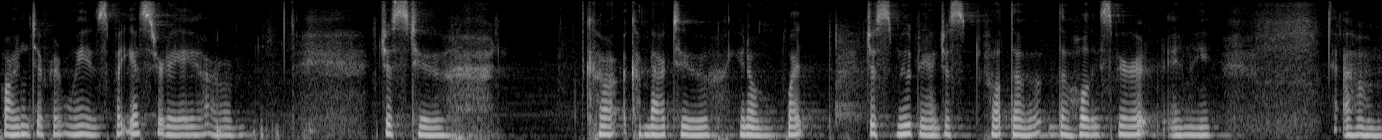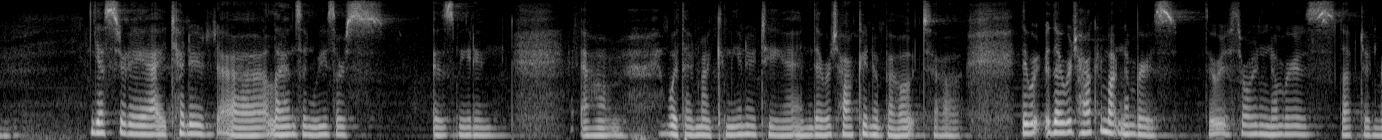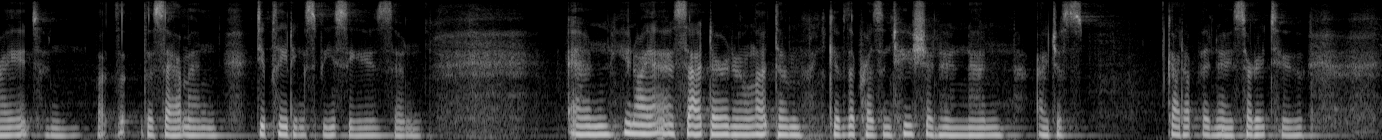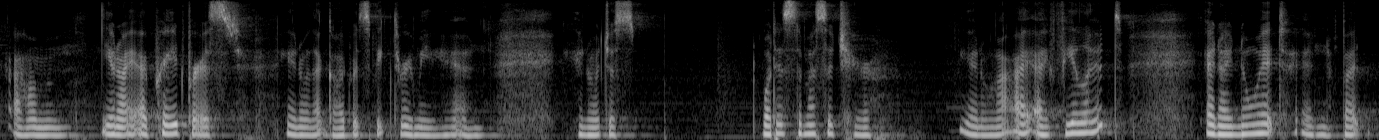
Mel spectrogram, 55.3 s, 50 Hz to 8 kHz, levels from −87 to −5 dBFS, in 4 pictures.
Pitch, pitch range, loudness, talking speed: 165 Hz, 160-180 Hz, -33 LUFS, 140 wpm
